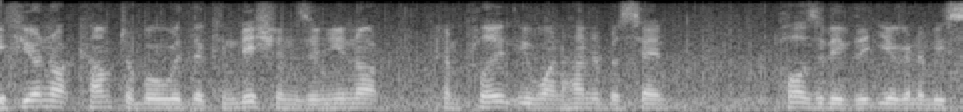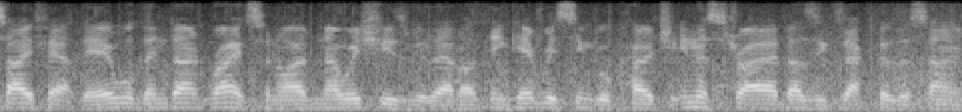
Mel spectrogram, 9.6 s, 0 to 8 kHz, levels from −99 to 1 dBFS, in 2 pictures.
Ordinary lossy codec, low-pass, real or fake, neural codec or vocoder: Opus, 64 kbps; 7.2 kHz; real; none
